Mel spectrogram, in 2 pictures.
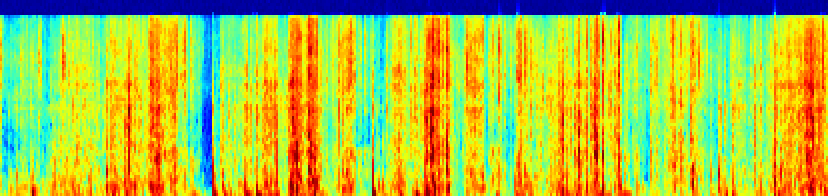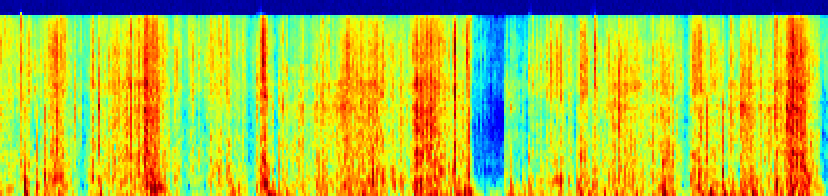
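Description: Long acrylic nail tips tap and scratch across a white polyethylene packing foam sheet lying on a table. The result is a dense, continuous run of soft, muffled scrapes and crackly rustling taps, heavy in the low end with little brightness and only brief dips between strokes.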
